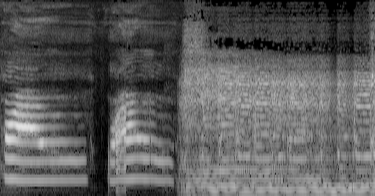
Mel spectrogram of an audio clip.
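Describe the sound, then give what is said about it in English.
A little cat up above lets out two loud, drawn-out meows with a short pause between them, then a dense, buzzing wash of sound takes over for the rest. “There's a little cat up there.”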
